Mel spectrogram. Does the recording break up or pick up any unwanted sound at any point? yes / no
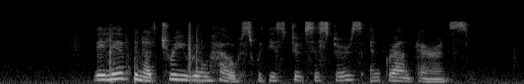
no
